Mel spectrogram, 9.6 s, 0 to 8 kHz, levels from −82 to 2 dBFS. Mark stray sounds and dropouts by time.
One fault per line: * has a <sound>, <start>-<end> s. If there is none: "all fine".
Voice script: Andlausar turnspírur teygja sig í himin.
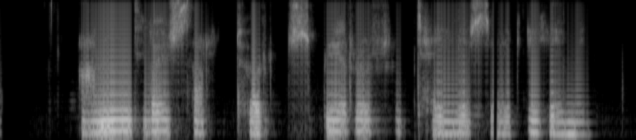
* has a dropout, 7.4-7.5 s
